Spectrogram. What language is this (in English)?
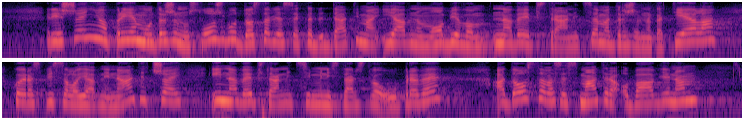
Croatian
